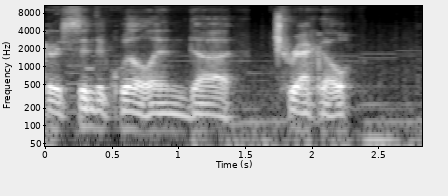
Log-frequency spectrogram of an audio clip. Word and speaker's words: Treecko: post-Gen 1 that I like are Cyndaquil and Treecko. Trico, actually, is how you pronounce that.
